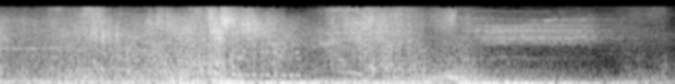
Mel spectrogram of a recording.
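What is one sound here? A game structure explodes with a loud, rumbling blast.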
